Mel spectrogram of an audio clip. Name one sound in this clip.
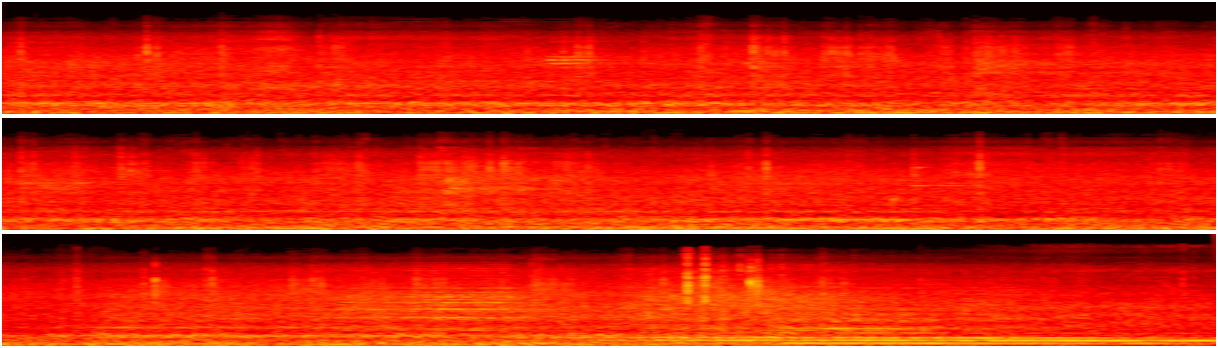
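Wind rushes loudly past while riding outdoors.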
